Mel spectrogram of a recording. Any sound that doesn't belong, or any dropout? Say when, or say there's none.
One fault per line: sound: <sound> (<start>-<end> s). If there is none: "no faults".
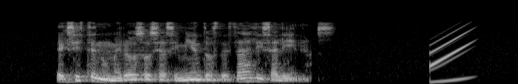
sound: chirp (4.3-4.8 s)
